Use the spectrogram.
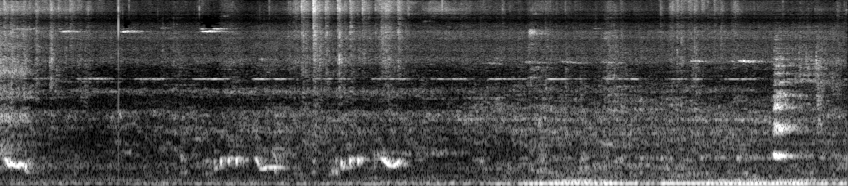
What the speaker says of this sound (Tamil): மிச்ச புறாக்கள் வந்து அந்த குண்டில் இருக்குது பாருங்கள்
